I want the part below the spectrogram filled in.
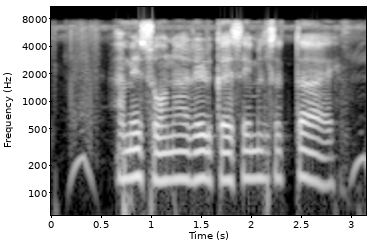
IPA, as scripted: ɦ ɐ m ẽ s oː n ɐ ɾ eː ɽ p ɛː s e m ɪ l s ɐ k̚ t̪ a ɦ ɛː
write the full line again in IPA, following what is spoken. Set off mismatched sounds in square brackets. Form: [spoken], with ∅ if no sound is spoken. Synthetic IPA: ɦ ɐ m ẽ s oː n [a] ɾ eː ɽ [k] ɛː s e m ɪ l s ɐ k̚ t̪ a ɦ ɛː

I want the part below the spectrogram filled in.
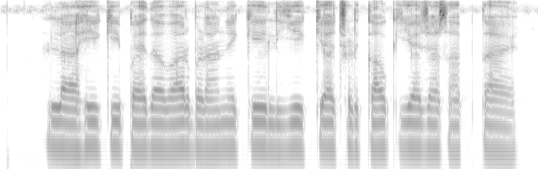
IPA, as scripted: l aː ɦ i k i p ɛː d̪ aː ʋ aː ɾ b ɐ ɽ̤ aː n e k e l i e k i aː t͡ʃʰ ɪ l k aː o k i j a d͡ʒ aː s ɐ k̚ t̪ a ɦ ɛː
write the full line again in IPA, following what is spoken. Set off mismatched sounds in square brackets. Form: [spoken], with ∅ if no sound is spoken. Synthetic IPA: l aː ɦ i k i p ɛː d̪ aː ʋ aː ɾ b ɐ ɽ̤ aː n e k e l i e k [j] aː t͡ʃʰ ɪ [ɽ] k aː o k i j a d͡ʒ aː s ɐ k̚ t̪ a ɦ ɛː

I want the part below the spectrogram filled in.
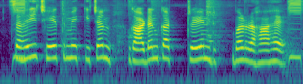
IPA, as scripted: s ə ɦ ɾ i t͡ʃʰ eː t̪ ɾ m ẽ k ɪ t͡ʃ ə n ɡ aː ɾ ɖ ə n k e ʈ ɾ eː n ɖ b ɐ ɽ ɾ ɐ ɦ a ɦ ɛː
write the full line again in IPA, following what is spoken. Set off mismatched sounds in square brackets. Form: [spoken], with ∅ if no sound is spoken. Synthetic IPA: s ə ɦ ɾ i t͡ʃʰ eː t̪ ɾ m ẽ k ɪ t͡ʃ ə n ɡ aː ɾ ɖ ə n k [a] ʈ ɾ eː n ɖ b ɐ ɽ ɾ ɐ ɦ a ɦ ɛː

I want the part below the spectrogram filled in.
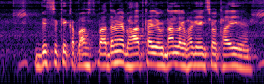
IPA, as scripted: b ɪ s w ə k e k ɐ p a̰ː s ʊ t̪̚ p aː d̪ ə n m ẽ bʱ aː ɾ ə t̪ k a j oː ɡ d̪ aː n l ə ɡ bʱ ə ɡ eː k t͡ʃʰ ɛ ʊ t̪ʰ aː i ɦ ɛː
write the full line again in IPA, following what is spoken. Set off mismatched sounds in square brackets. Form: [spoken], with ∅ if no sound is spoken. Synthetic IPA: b ɪ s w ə k e k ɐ p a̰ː s ʊ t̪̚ p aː d̪ ə n m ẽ bʱ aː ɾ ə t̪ k a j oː ɡ d̪ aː n l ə ɡ bʱ ə ɡ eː k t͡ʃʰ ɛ ʊ t̪ʰ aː i ɦ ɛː

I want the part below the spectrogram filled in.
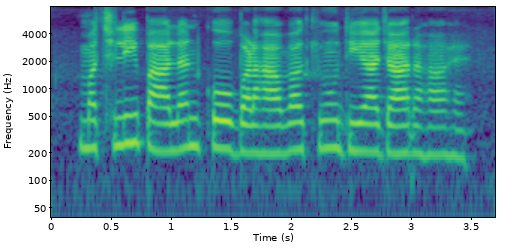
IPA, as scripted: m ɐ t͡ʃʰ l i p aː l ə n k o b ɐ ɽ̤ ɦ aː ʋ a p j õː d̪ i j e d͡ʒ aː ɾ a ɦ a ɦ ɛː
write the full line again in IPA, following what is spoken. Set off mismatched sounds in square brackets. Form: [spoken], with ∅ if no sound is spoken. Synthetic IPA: m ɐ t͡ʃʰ l i p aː l ə n k o b ɐ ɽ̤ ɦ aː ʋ a [k] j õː d̪ i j [a] d͡ʒ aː ɾ [ɐ] ɦ a ɦ ɛː

